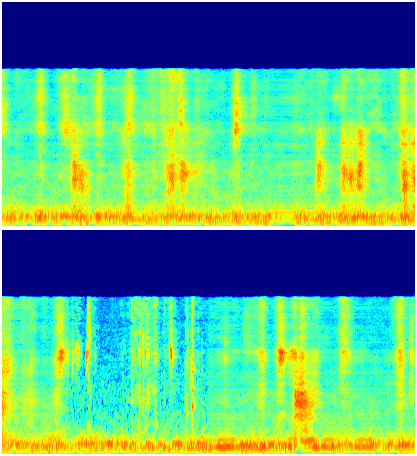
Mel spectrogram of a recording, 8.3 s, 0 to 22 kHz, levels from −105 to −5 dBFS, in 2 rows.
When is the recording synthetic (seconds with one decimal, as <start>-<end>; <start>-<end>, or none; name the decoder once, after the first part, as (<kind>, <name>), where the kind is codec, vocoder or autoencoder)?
0.0-4.8 (vocoder, Vocos); 6.2-8.3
